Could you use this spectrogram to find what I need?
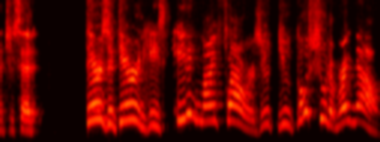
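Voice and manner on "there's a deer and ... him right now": put-on high-pitched, old-sounding Ukrainian accent. Retelling the speaker's meme ordering a deer shot, old Ukrainian accent. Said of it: "in her old Ukrainian accent".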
